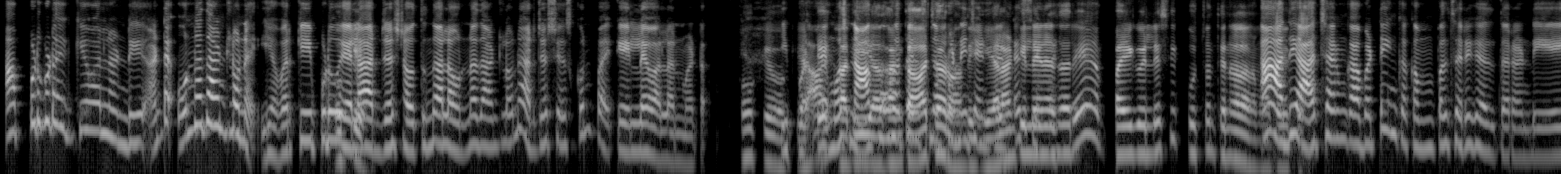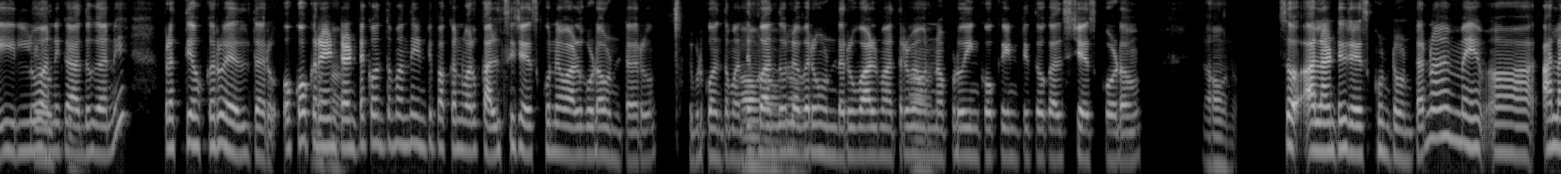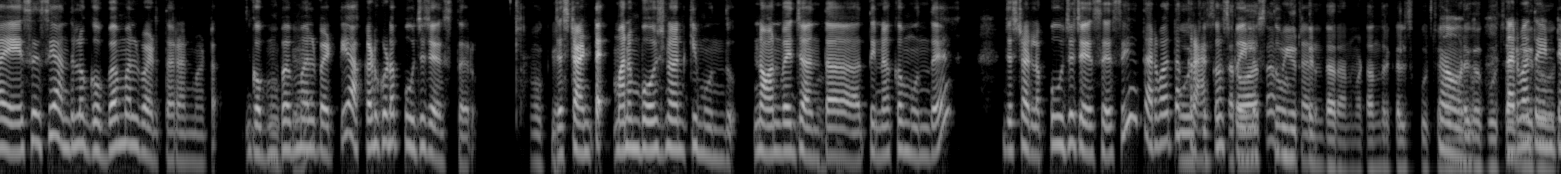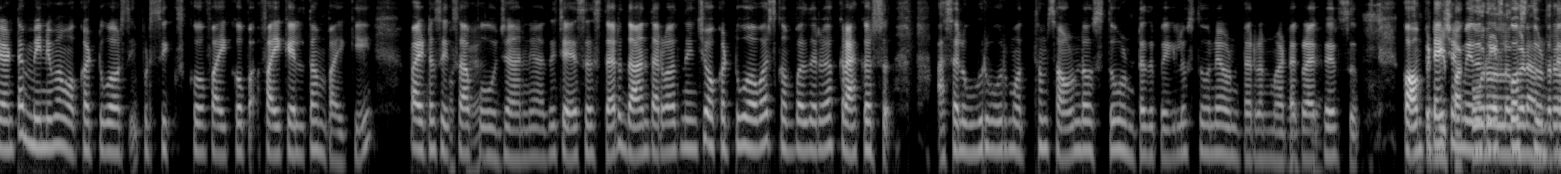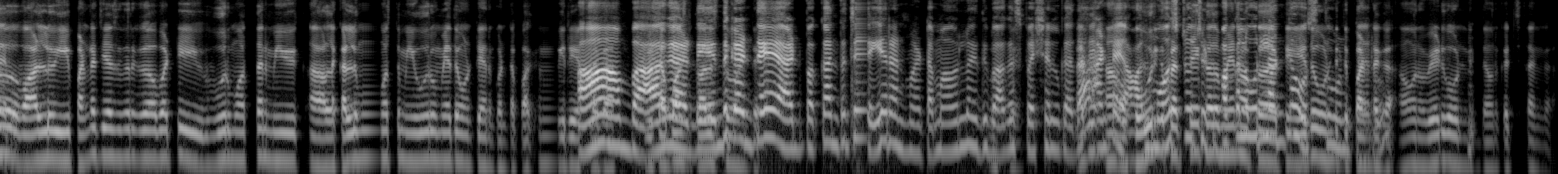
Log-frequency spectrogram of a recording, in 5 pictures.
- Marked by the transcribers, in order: in English: "అడ్జస్ట్"; in English: "ఆల్మోస్ట్"; in English: "కంపల్సరీగా"; other background noise; lip smack; in English: "సో"; lip smack; in English: "నాన్ వెజ్"; in English: "క్రాకర్స్"; in English: "మినిమం"; in English: "టూ అవర్స్"; in English: "సిక్స్‌కో, ఫైవ్‌కో"; in English: "ఫైవ్‌కెళ్తాం"; in English: "ఫైవ్ టూ సిక్స్"; in English: "టూ అవర్స్ కంపల్సరీగా క్రాకర్స్"; in English: "క్రాకర్స్. కాంపిటేషన్"; in English: "స్పెషల్"
- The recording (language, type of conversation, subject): Telugu, podcast, ఎక్కడైనా పండుగలో పాల్గొన్నప్పుడు మీకు గుర్తుండిపోయిన జ్ఞాపకం ఏది?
